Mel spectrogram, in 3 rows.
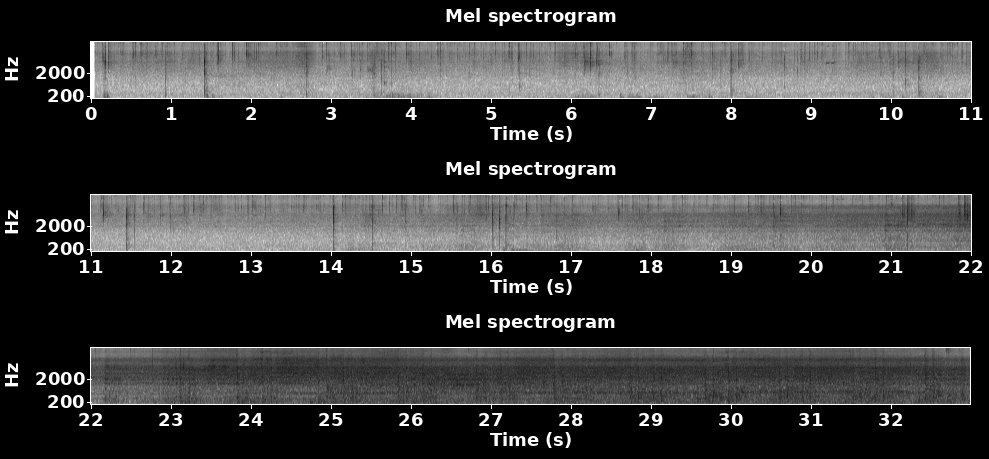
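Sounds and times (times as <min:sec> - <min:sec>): rain pattering: 0:00.0 - 0:32.9
electric train passing: 0:16.5 - 0:32.9
train wheels clattering over rail joints: 0:20.8 - 0:32.9.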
